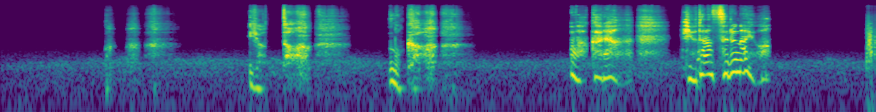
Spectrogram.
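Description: A young man speaks tensely and close.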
